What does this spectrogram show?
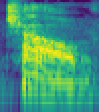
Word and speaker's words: ciao: I know C before an I or an E is pronounced like a CH. You might see this often in, very, very common word. We say ciao.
